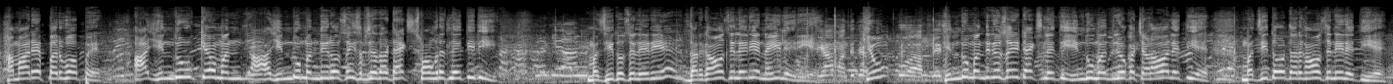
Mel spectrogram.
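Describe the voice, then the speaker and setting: A man from Maharashtra speaks in a very high voice, driving each point home with emphatic repetition. He is answering questions in a street interview. A crowd murmurs loudly behind him outdoors. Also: fast talker.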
